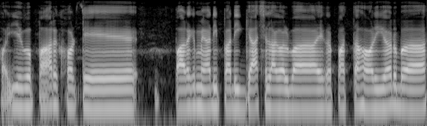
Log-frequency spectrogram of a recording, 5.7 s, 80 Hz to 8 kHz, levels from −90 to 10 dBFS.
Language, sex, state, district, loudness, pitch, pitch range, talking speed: Bhojpuri, male, Bihar, East Champaran, -15 LUFS, 155 Hz, 150-160 Hz, 155 wpm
